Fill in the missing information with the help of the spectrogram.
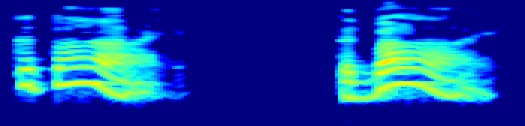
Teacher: the rising tone also is given to the greetings especially associated with partings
